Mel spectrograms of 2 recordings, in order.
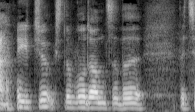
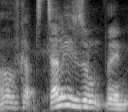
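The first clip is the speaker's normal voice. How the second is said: play-acted, fast, tearful speech through sobs; 4 dB quieter than usual. Retelling how the speaker broke news to someone, acting out own past crying. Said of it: "I'm crying".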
